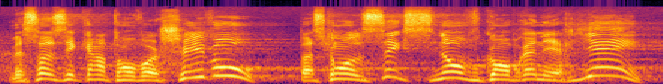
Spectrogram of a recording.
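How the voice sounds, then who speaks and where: A Québécois comedian performs stand-up in a teasing, mocking manner. His voice sits very high and bright. It rings out through a large reverberant hall with a faint audience murmur behind. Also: sing-song, brisk, slight background noise. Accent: Québécois French. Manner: teasing, mocking, exaggerated bits.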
